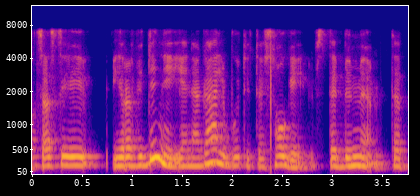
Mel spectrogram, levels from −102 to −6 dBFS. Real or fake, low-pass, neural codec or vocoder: real; 7.2 kHz; none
